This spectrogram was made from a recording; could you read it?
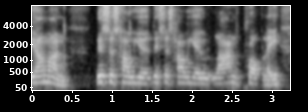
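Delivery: put-on Geordie accent, laid on strong. Retelling how a man from their group talked after training school: imitating strong Geordie accent. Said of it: "his strong Geordie accent".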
